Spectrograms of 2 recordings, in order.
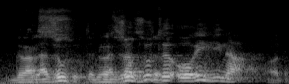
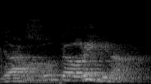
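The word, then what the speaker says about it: Glashütte Original: Glassout Origina. Alla tedesca. Glassout Origina.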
